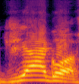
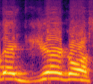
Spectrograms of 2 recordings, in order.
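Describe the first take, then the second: First: The first syllable is said as 'jag'. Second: The first syllable is said as 'jerk'.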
